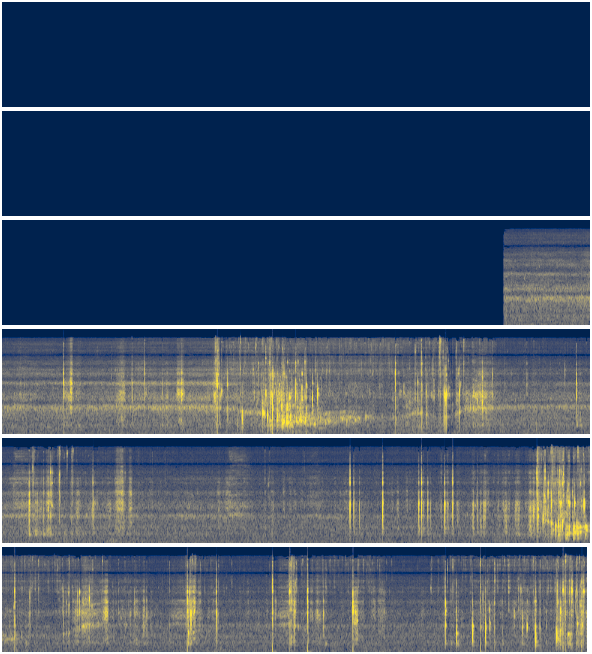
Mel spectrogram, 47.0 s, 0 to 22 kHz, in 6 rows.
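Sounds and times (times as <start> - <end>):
sharp clicks underwater: 25.2 - 33.5, 36.0 - 47.0
water sloshing and gurgling: 26.3 - 30.6, 37.7 - 42.2, 42.8 - 47.0
water rushing surges: 26.3 - 32.6, 38.4 - 41.0.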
